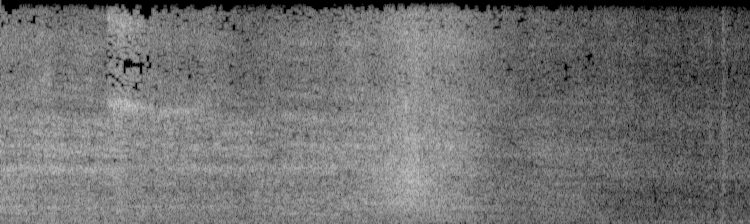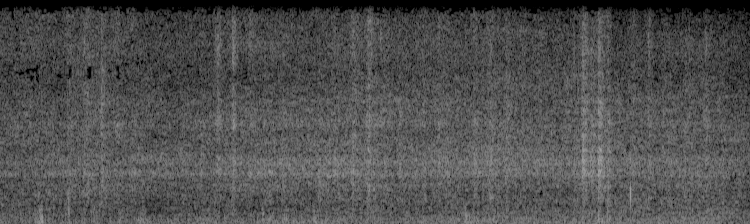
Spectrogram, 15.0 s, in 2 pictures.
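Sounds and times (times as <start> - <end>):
train rumbling along track: 0.0 - 15.0
faint click of wheels on rails: 7.0 - 15.0.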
